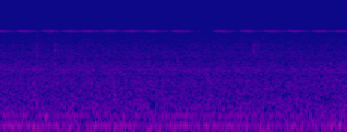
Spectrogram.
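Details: Cricket chirping at night during gentle rain: a steady, high, unbroken trill that drops out briefly near the middle before resuming at the same pitch, over constant rain hiss and a low background rumble.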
